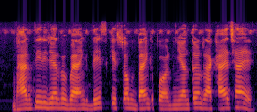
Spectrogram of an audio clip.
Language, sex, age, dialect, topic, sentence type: Maithili, male, 18-24, Eastern / Thethi, banking, statement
